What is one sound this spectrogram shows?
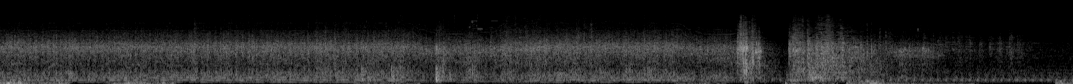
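A small drone's wheels whir as it rolls across a hard floor.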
